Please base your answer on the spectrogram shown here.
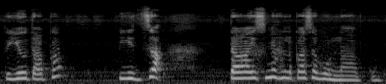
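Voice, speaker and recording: A woman's voice: high-pitched, very fast, a little mellow, slight background noise. A woman teaching English pronunciation in Hindi with an Indian accent, patiently checking that her students follow. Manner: patient, keeps asking "clear?" to check understanding. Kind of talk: online spoken-English lesson.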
